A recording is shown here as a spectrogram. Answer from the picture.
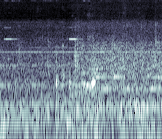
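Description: Office colour multifunction copier running with a steady hum and a few faint clicks as it begins printing a copy job.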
